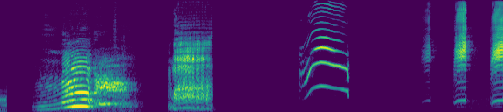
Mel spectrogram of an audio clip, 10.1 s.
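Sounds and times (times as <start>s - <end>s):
cow mooing: 0.7s - 2.8s, 3.4s - 4.3s
goat bleating: 3.4s - 4.3s.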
